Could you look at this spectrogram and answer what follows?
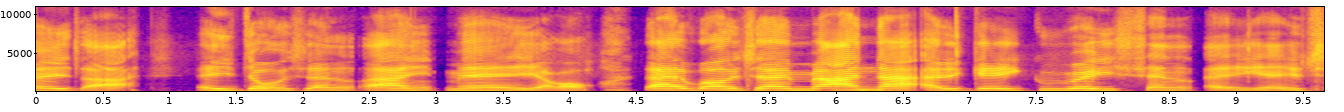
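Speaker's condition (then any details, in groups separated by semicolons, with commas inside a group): Cerebral palsy; slow speech, sounds disabled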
